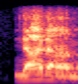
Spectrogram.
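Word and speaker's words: Naadam: I'm not sure how to pronounce it. Nadam? Nadam, yeah.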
